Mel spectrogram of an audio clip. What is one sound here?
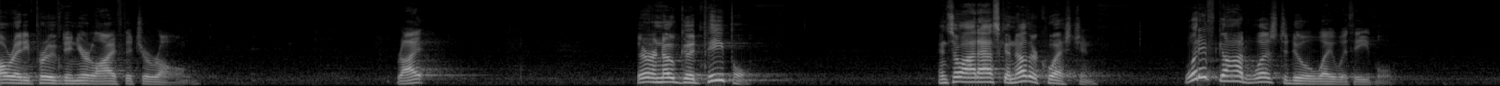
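A man speaks slowly and calmly through a microphone, in phrases with pauses.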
